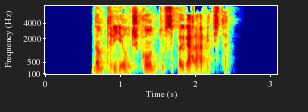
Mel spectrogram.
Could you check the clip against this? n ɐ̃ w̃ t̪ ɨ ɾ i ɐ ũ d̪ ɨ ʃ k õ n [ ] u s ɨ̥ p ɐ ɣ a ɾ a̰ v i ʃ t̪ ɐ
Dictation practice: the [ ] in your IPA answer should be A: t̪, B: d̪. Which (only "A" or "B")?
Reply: A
